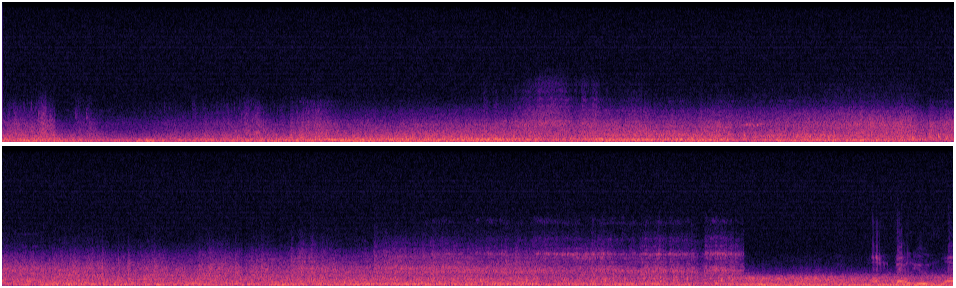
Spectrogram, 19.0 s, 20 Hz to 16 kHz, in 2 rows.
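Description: British diesel locomotive number 31117 rumbles along the rails in a continuous, fairly loud run, its steady drone mixed with wind buffeting the microphone.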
